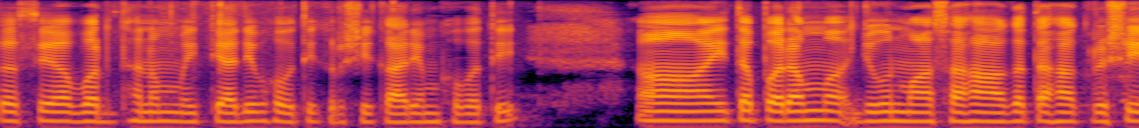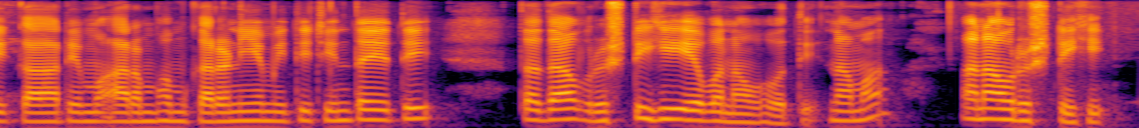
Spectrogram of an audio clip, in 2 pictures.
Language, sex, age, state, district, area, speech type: Sanskrit, female, 60+, Karnataka, Uttara Kannada, urban, spontaneous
